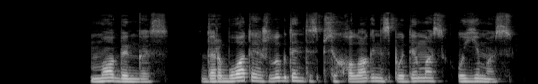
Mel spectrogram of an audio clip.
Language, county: Lithuanian, Klaipėda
